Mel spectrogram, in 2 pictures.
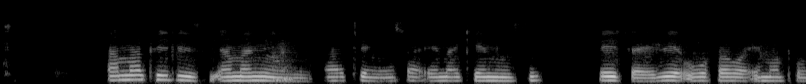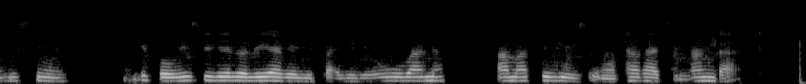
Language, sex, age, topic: North Ndebele, male, 25-35, health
